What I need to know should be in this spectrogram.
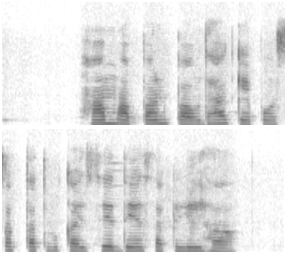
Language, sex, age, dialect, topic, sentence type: Magahi, female, 18-24, Western, agriculture, question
